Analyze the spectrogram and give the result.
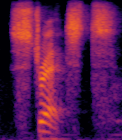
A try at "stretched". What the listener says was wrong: Now give me a T at the very end.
